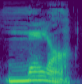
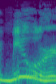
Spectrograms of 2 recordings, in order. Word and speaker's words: Mueller: I hear this name Mahler what a heck is Mahler the guy's name is Mueller and if you can't even pronounce his own name correctly Mueller not Muller then you shouldn't have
